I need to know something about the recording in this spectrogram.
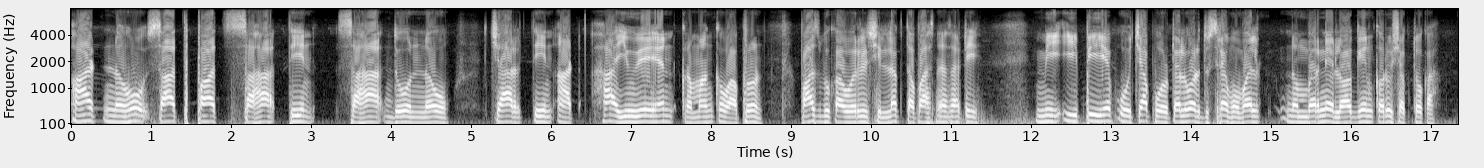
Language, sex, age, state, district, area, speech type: Marathi, male, 18-30, Maharashtra, Washim, rural, read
